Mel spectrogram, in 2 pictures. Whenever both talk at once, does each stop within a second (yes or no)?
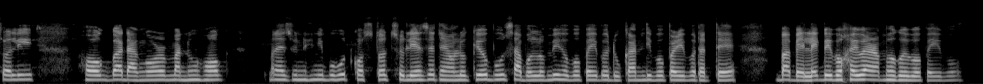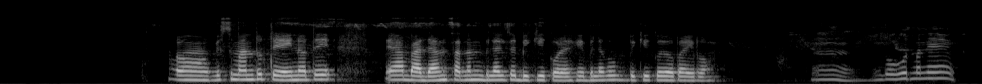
yes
